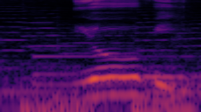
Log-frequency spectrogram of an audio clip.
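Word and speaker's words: 曜日: Di sini ada Youbi, dibaca Yobi, agak panjang untuk pelafalannya. Jadi dibaca dua ketukan, dua harokat.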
